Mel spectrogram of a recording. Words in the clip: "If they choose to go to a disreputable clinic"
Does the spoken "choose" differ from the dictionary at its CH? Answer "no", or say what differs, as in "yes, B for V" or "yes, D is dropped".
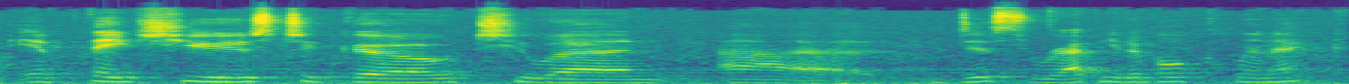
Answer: no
